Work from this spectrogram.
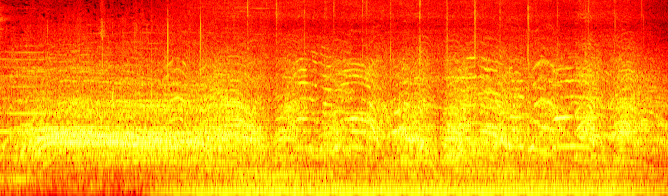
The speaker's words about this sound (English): That was the sounds of the March for Women protest in Australia. Women, children, grannies, and many others marched around the country to send a message enough is enough.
